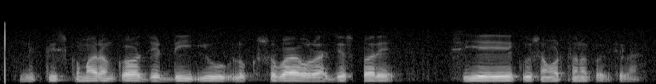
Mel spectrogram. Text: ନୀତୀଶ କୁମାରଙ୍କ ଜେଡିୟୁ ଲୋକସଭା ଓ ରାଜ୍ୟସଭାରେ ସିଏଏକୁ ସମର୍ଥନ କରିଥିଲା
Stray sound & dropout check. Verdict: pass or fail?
fail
